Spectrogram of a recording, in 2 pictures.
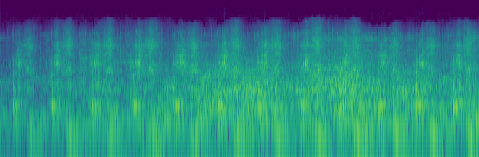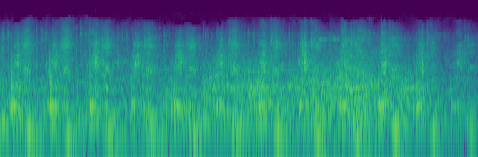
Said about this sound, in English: Hear that rhythm? It's the hypnotizing sound of a single piston engine moving back and forth, back and forth.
